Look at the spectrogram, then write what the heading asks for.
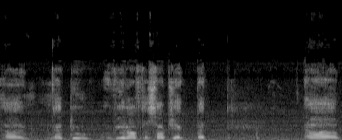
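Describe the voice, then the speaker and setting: A man in casual ham radio chat, folksy, often repeating his phrases with drawn-out pauses. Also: high-pitched, darkish tone, recorded from a distance, slight background noise, low-quality recording. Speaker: amateur radio operator.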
